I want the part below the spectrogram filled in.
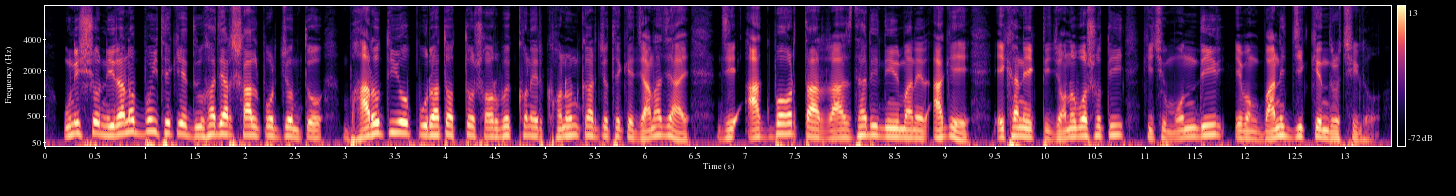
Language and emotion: Bengali, neutral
